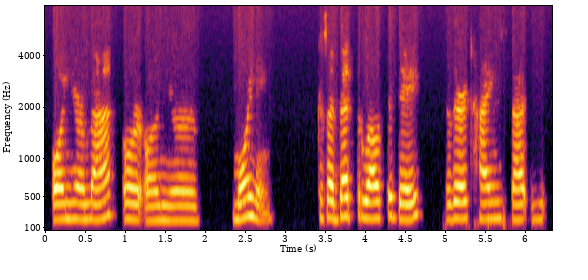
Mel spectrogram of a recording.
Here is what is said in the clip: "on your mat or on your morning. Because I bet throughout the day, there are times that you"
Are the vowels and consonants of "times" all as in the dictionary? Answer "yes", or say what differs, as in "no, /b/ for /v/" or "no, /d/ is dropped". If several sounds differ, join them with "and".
yes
